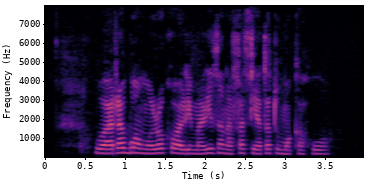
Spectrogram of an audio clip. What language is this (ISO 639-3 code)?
swa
